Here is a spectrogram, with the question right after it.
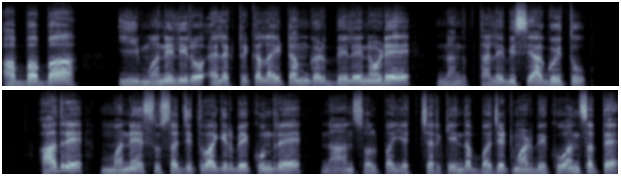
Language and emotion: Kannada, surprised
